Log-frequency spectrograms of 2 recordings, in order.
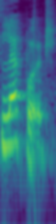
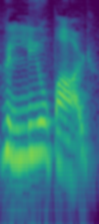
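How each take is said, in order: First: The O after the first E is silent. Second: The O after the first E is pronounced. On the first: The speaker calls it right. "it's leopard ... O is silent here" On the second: The speaker calls it wrong. "You don't say it as leopard"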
